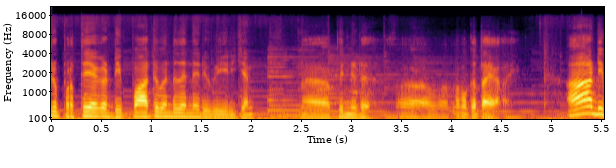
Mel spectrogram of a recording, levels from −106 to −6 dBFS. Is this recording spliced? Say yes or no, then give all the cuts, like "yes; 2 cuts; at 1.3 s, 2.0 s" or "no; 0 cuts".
no; 0 cuts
